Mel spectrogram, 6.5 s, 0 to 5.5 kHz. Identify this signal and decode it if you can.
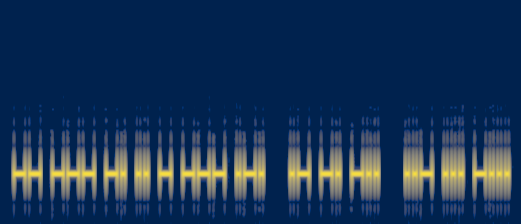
Morse code, heard as a keyed tone, about 25 wpm, 600 Hz. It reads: MONITOR AND USB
